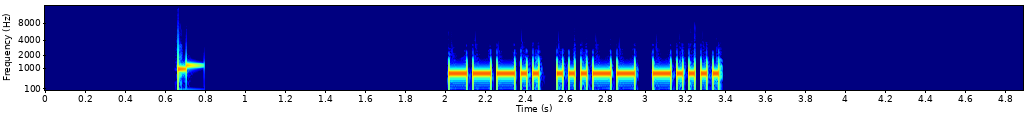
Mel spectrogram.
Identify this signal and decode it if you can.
Morse code, heard as a keyed tone, about 40 wpm, 700 Hz. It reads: 836
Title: Numbers - 3-Digit 40wpm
